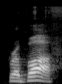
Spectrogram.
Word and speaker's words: Brebeuf: I'm going to pronounce it wrong. Was it Brebeuf? Brebeuf.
